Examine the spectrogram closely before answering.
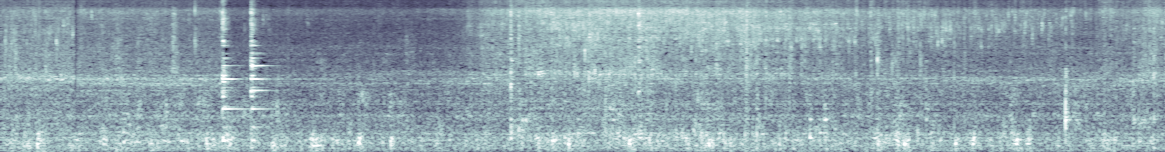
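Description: Potato pieces frying in hot oil in a pan: a steady sizzling hiss that grows louder about six seconds in. Two sharp metal clinks ring out near three seconds in.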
